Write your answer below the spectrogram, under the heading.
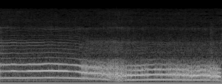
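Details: Grumpy domestic cat producing a steady, drawn-out tonal yowl that breaks after about a second and a half into a rougher, wavering, lower snarling moan before cutting off; constant low hum beneath.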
